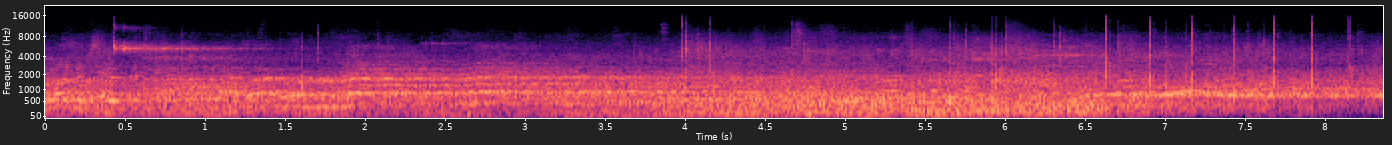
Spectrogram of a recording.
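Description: Indoor futsal in a large echoing hall: players' voices calling out, with the ball's kicks and bounces on the wooden floor. Near the end, quick even handclaps start, about four a second.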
